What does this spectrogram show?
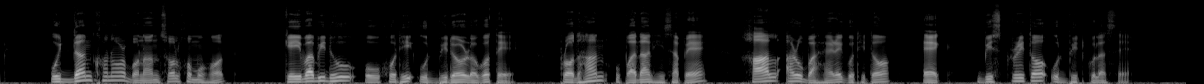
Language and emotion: Assamese, neutral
